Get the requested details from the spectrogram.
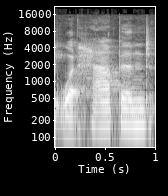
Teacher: happened is the stressed word and the stress syllable of happened is the first syllable · So I've written that in capital letters here in uppercase so that you can see what happened, that the ha is going to be long, have the clear vowel, and the rest will be very reduced and have reduced vowels.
